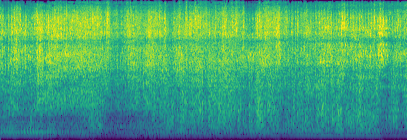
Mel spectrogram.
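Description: Several demolition derby cars' engines running together.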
